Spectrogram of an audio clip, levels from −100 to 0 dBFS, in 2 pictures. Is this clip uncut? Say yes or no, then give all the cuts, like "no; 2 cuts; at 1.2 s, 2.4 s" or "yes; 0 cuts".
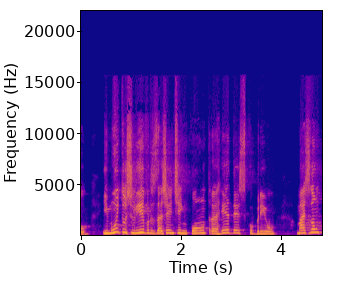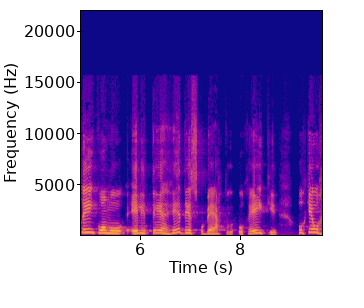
yes; 0 cuts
